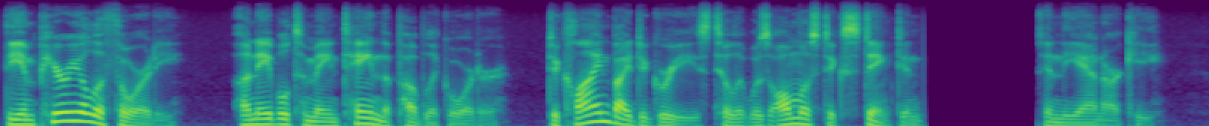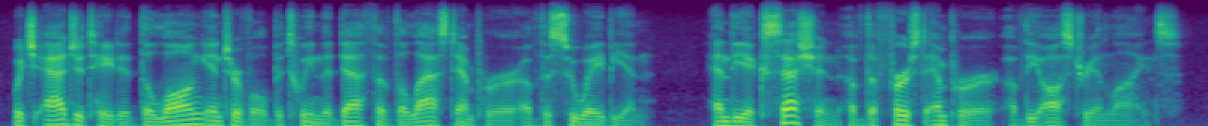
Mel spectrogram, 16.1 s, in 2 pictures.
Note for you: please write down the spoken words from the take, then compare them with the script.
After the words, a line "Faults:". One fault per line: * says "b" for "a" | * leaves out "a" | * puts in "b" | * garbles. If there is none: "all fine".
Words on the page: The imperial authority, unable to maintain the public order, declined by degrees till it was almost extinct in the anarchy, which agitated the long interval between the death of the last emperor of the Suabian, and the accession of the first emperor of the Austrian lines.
The imperial authority, unable to maintain the public order, declined by degrees till it was almost extinct in in the anarchy, which agitated the long interval between the death of the last emperor of the Suabian, and the accession of the first emperor of the Austrian lines.
Faults:
* puts in "in"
